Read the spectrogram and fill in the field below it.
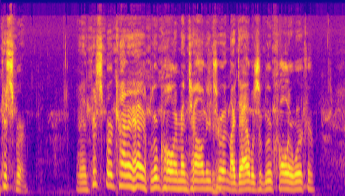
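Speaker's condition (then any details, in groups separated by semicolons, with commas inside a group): Head and neck cancer; dry throat, dry mouth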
